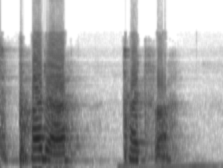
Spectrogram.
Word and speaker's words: Paratattva: And for the exact pronunciation, it's Pada Tattva and Pada Shakti.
